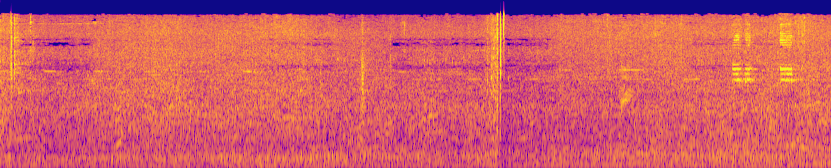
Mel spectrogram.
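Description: Steady street traffic noise with background voices, and one sharp click about six seconds in.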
